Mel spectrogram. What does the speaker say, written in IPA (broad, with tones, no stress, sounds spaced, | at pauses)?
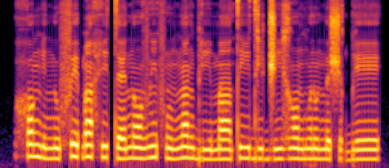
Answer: h ɔ˦ ŋ i˨ n u˨ f e˦˨ ɓ ã˦ h i˧ t ɛ˨˦ n ɔ̃˧ v ĩ˦ f ũ˨ ŋ ã˦ ɡ͡b iː˨ m ã˧ t iː˦ d i˧ d͡ʒ iː˧ ɣ ɔ̃˦ ɡʷ ã˦ ɾ ũ˧ n ə˦ ʃ ə˧ ɡ͡b eː˦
